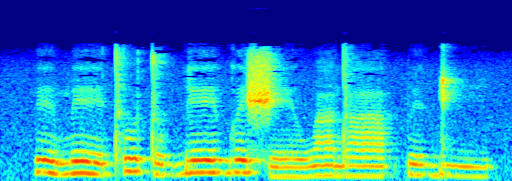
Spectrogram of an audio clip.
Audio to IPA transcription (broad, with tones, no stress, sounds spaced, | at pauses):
ɪ˦˨ m eː˦˨ tʰ ʊ˦ t ʊ˨ ɡ͡b eː˦ ɡʷ e˦ ʃ eː˨ w ã˦ d a˦ | p ɪ˨ ɡ iː˨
